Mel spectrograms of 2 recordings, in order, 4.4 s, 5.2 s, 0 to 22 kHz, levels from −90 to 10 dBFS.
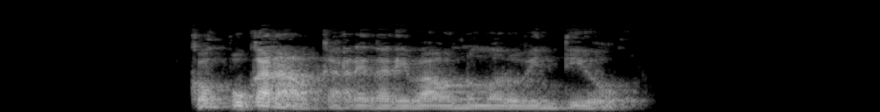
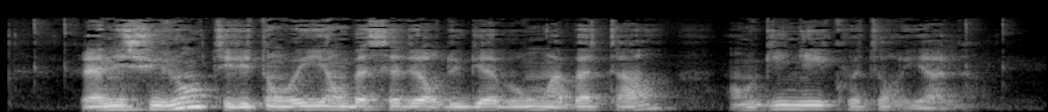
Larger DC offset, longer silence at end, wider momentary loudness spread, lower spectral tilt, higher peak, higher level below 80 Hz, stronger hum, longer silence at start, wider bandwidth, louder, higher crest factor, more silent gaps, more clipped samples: neither; first, 1.2 s vs 0.4 s; second, 12 LU vs 15 LU; first, -6.5 dB/octave vs -5 dB/octave; about the same, -2 dBFS vs -2 dBFS; second, -74 dBFS vs -54 dBFS; neither; first, 0.95 s vs 0.4 s; second, 7.6 kHz vs 11.5 kHz; second, -24 LUFS vs -15 LUFS; first, 24 dB vs 14 dB; neither; neither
